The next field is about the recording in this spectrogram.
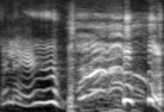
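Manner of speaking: very high, loud, squeaky, funny little voice. Describing an anime character who greets visitors: Lord Death's funny little voice. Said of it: "he's got a funny little voice".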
